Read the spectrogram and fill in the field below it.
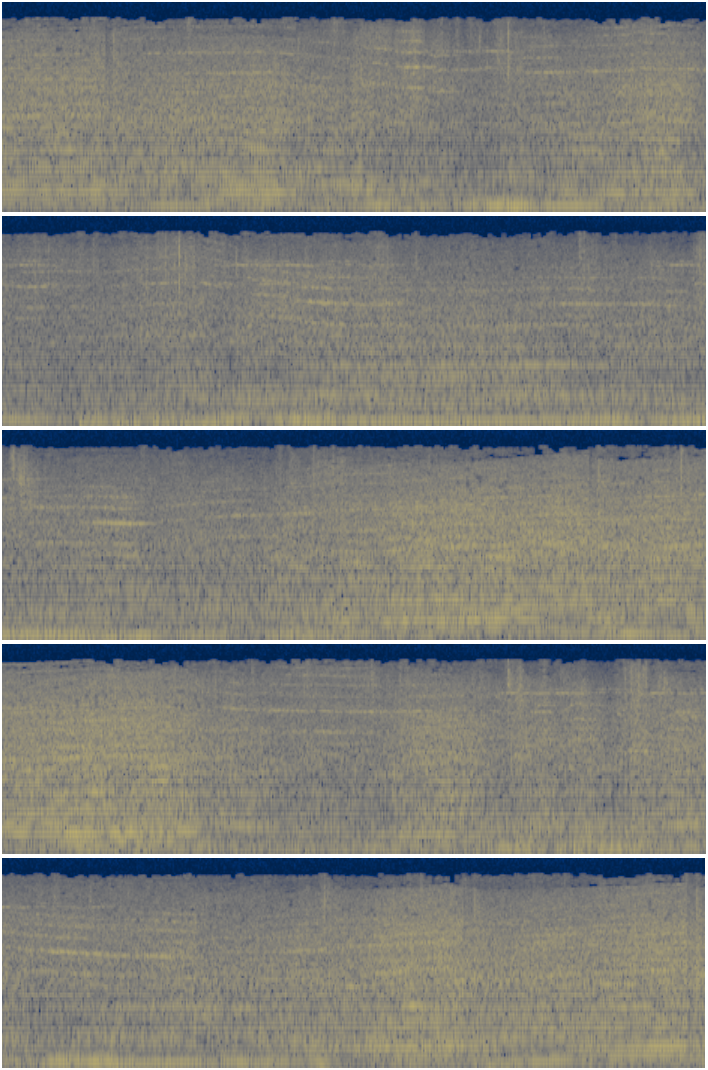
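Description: A racing car engine roars loudly, revving up and down through the gears.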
